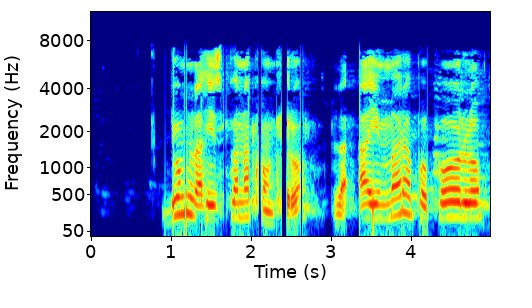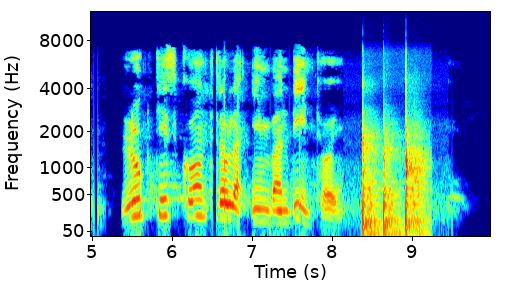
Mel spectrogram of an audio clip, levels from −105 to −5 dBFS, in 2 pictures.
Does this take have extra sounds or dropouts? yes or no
yes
